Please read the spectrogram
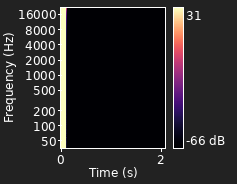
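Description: Digital silence: the sound of a live band fades out in the first instant and then drops to nothing.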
